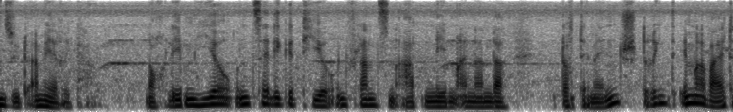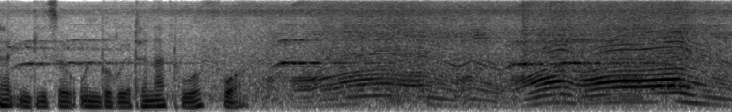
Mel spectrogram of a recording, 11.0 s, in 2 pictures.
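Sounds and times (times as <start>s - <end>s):
speech: 0.0s - 7.7s
chainsaw clearing rainforest trees: 7.4s - 10.9s.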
